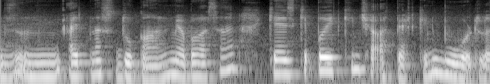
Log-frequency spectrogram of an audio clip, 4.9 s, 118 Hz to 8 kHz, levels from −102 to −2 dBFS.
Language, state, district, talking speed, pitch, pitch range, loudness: Kashmiri, Punjab, Kapurthala, 205 wpm, 185 Hz, 170-220 Hz, -18 LUFS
